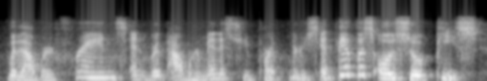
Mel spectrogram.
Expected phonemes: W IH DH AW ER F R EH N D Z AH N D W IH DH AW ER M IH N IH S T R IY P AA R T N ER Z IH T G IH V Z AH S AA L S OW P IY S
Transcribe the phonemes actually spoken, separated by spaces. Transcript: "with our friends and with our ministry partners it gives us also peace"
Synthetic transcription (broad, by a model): W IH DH AW ER F R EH N D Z AH N D W IH DH AW ER M IH N IH S T R IY P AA R T N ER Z IH T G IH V AH S AA L S OW P IY S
